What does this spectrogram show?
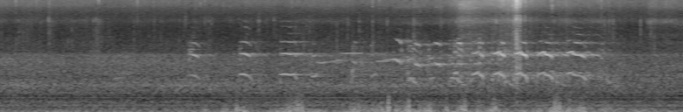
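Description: Birds calling in a rapid series of short, arched call notes that start about two seconds in, crowd together in the middle and stop near the end, over a steady low rumble of wind on the microphone.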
